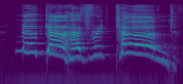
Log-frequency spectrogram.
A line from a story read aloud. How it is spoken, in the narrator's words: cried joyfully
